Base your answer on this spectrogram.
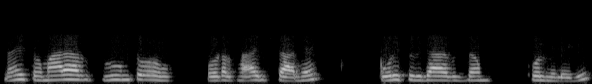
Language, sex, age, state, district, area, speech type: Hindi, male, 18-30, Uttar Pradesh, Prayagraj, urban, conversation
